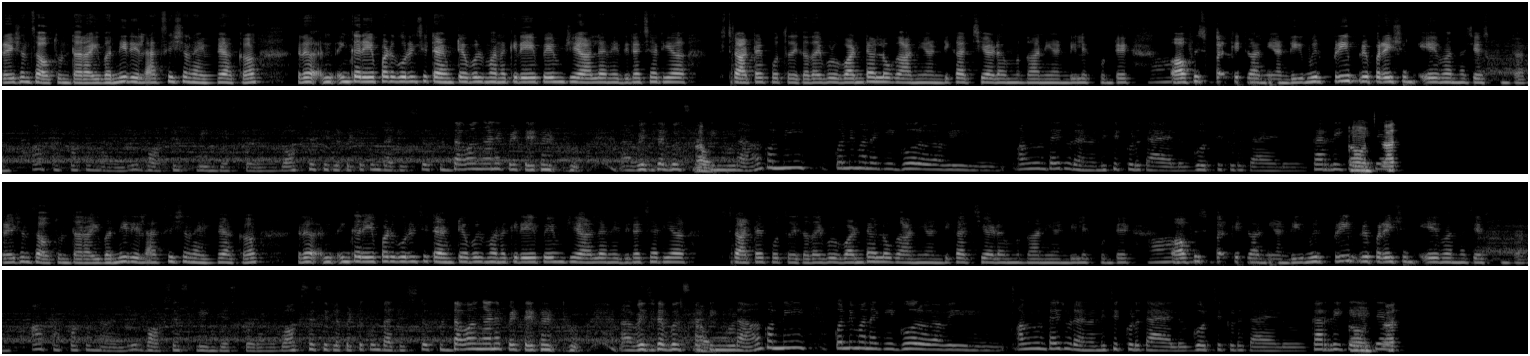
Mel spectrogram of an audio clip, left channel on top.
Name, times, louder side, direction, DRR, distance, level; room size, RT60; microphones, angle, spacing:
voice 1, 0.0-7.0 7.3-15.4 22.2-22.4 28.7-29.2, left 5 dB, 60° left, 0.4 m, -33 dB
voice 2, 11.5-11.9 13.5-13.6 15.6-29.2, right 3 dB, 35° right, 0.4 m, -42 dB
Crowd, 14.7-22.8, left 1 dB, 10° left, 1.4 m, -53 dB
4.3 x 2.2 x 2.5 m
head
